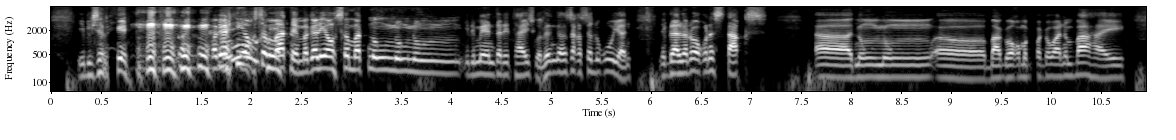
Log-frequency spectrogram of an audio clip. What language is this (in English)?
Filipino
